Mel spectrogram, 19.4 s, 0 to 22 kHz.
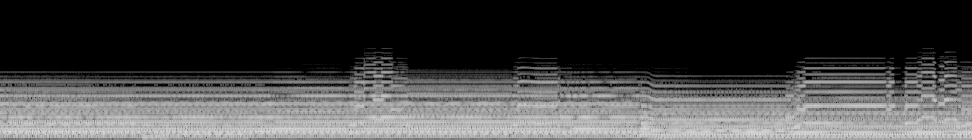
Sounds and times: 2.7s Synth Jam 6.1s

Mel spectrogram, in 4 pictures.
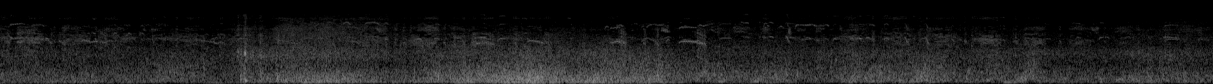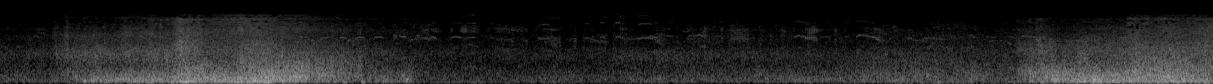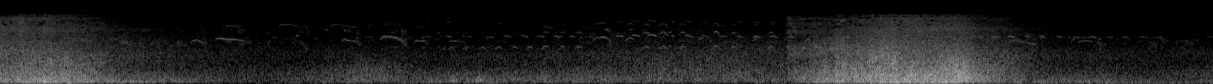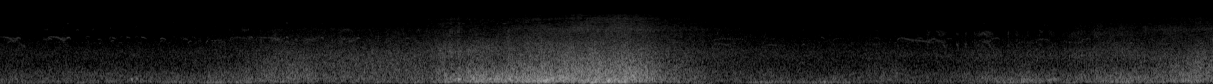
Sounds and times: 0.0s arctic tern 40.8s
0.0s Waves 48.5s
0.0s wind 48.5s

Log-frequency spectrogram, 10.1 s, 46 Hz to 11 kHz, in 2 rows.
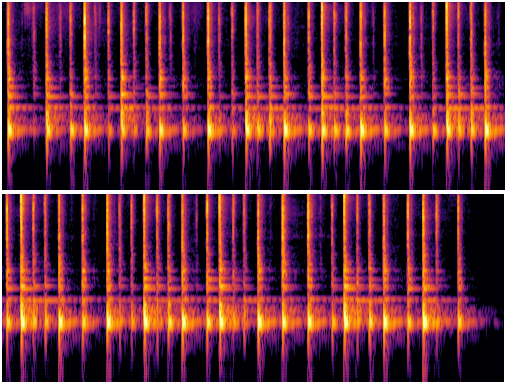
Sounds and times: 0.0s bongo 10.0s

